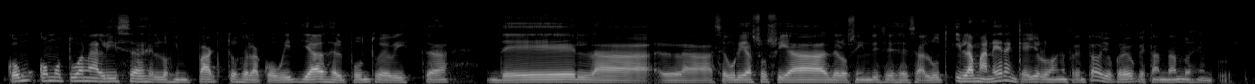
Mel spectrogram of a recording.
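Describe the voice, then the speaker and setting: A man with a Cuban Caribbean Spanish accent leads a panel interview as an analyst. His pitch sits a little low. He talks conversationally, framing questions for his guest. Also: fairly even intonation, normal speed, darkish tone, clean tone.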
